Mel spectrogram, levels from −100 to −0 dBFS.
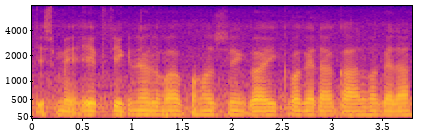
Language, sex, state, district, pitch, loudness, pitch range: Hindi, male, Chhattisgarh, Raipur, 105 Hz, -17 LUFS, 100-105 Hz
